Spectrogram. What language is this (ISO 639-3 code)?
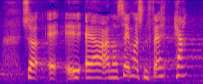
dan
